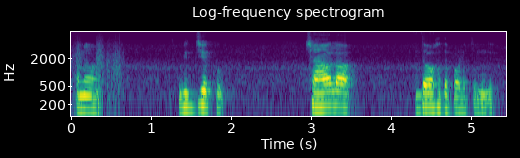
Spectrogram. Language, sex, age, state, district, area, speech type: Telugu, female, 45-60, Andhra Pradesh, Bapatla, urban, spontaneous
